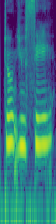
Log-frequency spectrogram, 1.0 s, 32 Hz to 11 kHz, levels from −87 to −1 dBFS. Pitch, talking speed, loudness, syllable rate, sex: 255 Hz, 190 wpm, -15 LUFS, 3.7 syllables/s, female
